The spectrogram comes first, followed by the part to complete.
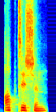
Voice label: "optician", Indian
